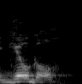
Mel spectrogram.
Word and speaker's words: Gilgal: And really, pronunciation should be Gilgal. There is a play on words here in the Hebrew that makes it sound like circle.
